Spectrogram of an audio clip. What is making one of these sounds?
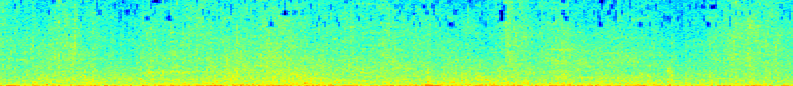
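Game spell effects crackle and burst in a busy fight.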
